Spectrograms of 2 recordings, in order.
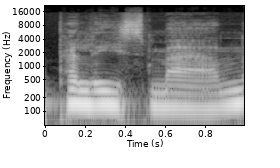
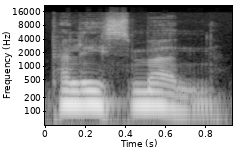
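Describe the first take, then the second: First: The final syllable is a full, drawn-out man. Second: The final syllable is a short, reduced mun. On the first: The speaker calls it wrong. "You don't say policeman" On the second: The speaker calls it right. "slightly different pronunciation uh, on the end there"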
